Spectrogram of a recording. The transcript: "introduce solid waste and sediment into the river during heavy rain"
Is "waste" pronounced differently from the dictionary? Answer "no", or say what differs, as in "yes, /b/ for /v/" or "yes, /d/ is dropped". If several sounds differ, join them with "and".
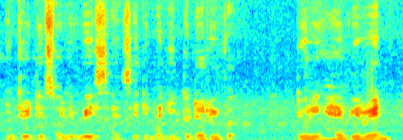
yes, /t/ is dropped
